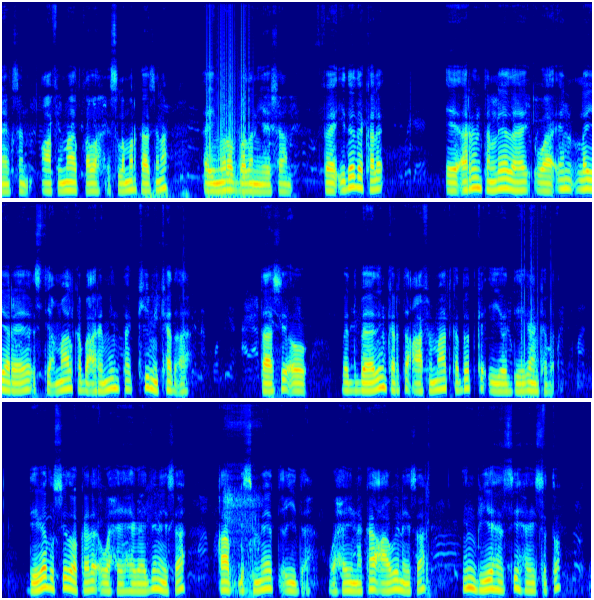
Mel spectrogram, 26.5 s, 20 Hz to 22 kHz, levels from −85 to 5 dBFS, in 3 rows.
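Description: Processor overload crackle occurs at 3.07–3.77 s, 11.56–11.95 s and 16.64–17.92 s. The processor repeatedly misses deadlines on very short buffers, around 1.5 ms each, leaving dozens of hard-edged silent gaps. These are heard as gritty crackling over the speech.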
